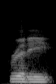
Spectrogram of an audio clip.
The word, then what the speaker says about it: Truity: It's true. Truity Digital. Just say Truity Digital. Just say the true is.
